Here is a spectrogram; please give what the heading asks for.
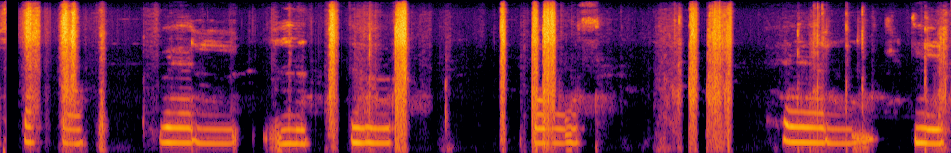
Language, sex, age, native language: Icelandic, female, 8, Icelandic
